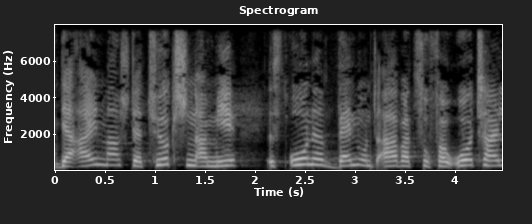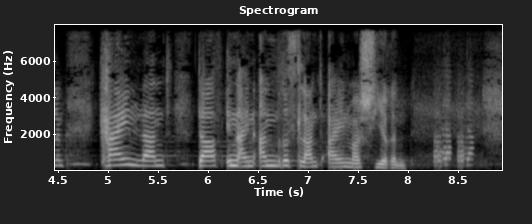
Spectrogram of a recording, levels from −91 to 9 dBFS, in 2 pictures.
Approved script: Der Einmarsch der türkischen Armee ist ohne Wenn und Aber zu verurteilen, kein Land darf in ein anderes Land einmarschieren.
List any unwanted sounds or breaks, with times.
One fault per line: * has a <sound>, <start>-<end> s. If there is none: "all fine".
* has a laugh, 8.2-8.7 s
